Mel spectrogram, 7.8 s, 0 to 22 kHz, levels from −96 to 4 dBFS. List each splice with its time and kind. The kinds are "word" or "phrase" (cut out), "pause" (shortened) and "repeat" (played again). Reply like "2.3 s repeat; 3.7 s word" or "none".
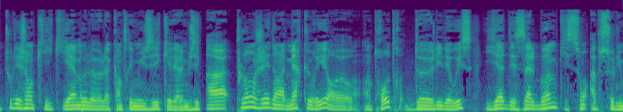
1.0 s phrase; 2.5 s word; 3.6 s word; 5.4 s word; 6.0 s pause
